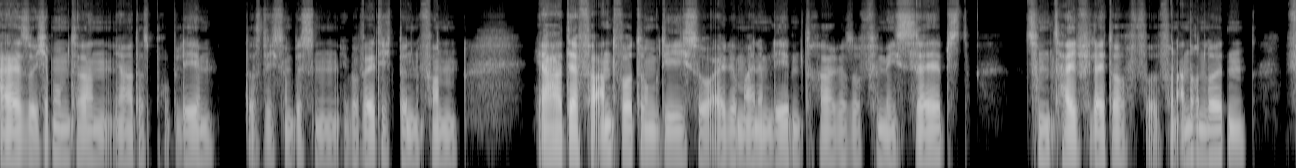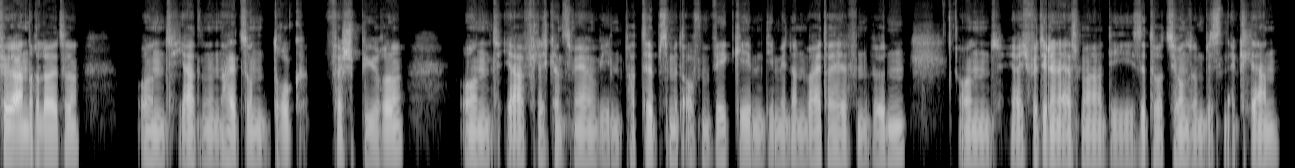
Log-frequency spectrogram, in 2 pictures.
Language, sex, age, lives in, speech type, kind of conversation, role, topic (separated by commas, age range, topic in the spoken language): German, male, 25-29, Germany, conversation, advice, user, Wie kann ich als Gründer mit der überwältigenden Verantwortung und dem Druck umgehen?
